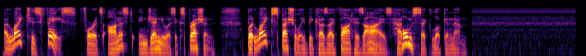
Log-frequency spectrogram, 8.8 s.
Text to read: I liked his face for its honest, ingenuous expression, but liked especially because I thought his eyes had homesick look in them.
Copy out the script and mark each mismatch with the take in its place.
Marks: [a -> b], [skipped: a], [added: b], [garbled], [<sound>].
I liked his face for its honest, ingenuous expression, but liked especially because I thought his eyes had homesick look in them.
